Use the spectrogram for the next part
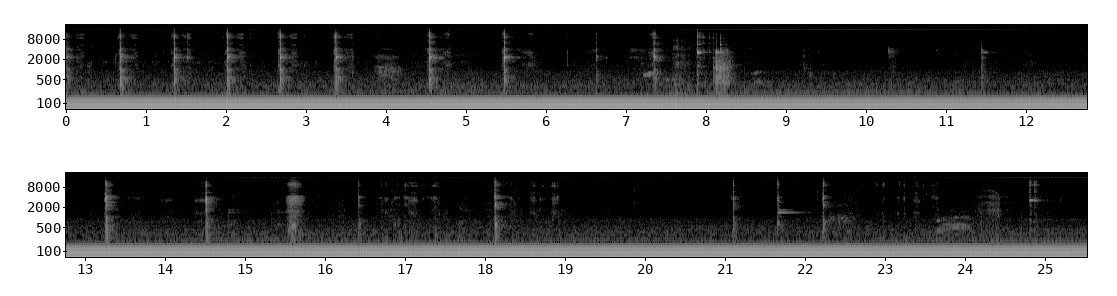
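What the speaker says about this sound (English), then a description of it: "The aloe is a little different than cutting cucumbers" Knife cutting an aloe vera leaf into pieces on a board: a steady series of crisp, sharp clicks and taps, near and fairly loud at first, then sparser, over a low steady hum.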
